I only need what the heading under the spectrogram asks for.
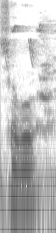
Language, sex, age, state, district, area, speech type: Odia, male, 18-30, Odisha, Malkangiri, urban, spontaneous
